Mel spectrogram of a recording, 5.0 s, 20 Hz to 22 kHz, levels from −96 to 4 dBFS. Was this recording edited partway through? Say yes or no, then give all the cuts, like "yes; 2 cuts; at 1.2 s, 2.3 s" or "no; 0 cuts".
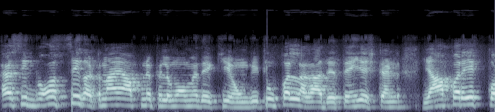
yes; 1 cut; at 2.7 s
